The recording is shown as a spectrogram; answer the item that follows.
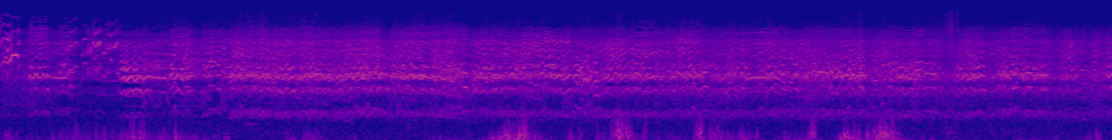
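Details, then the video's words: Dense, steady din from a noisy flock of yellow-crested cockatoos, many raspy screeches blending into continuous chatter, with occasional low thumps. "Noisy Yellow Crested Cockatoos Take Over!"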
